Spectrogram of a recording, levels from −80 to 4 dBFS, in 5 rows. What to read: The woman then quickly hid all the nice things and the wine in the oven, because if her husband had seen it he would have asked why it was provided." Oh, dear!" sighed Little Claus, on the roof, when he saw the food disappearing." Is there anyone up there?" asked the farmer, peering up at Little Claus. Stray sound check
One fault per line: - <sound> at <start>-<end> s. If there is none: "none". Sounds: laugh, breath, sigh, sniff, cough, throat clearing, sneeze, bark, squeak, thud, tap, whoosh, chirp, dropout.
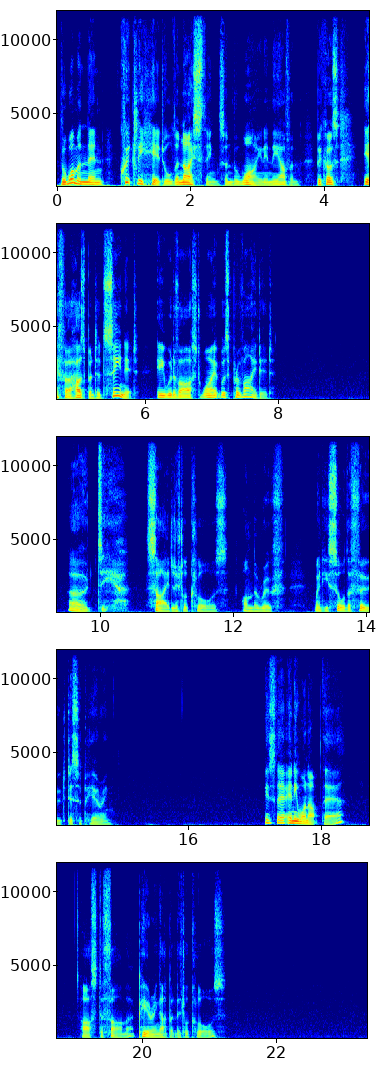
none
